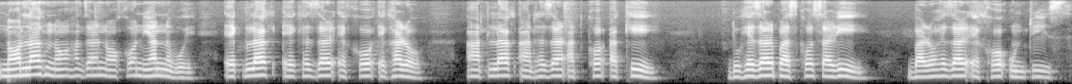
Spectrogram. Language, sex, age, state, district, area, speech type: Assamese, female, 30-45, Assam, Lakhimpur, rural, spontaneous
